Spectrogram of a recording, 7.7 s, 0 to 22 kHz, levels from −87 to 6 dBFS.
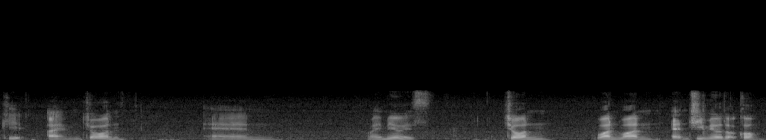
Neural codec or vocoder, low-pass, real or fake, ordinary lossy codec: none; none; real; none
